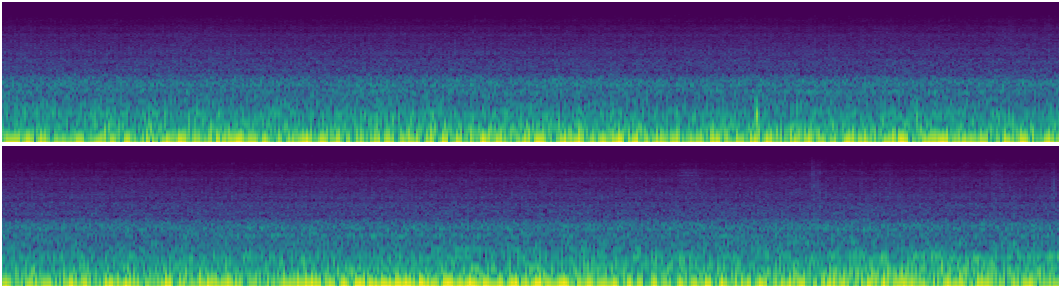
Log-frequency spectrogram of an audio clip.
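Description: Steady low rumble of a car heard inside its cabin, its engine running while it waits or creeps forward, swelling a little about seven seconds in.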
